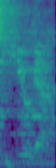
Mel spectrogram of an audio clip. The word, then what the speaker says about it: hygge: or higgy there's actually it's pronounced as hugo hugo why why do we pick hyuga as the name it's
